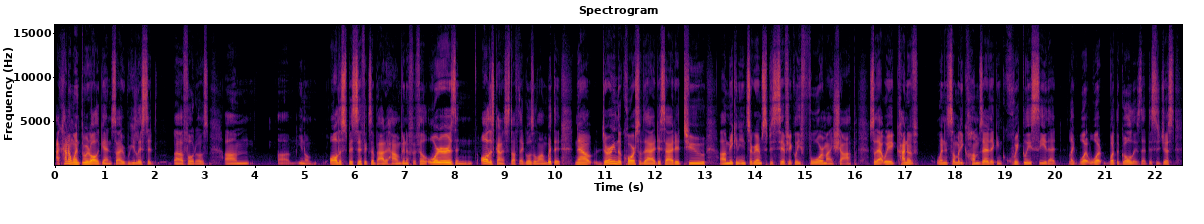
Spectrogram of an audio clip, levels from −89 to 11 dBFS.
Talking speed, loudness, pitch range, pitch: 215 wpm, -21 LUFS, 120-145 Hz, 130 Hz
